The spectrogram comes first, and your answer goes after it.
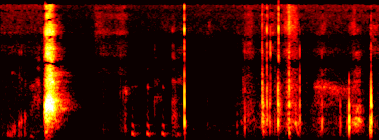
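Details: Casper, a pet Chihuahua urged to 'talk' indoors and recorded on an Android phone, gives one sharp, loud bark near the start, followed by soft clicks, small thumps and faint vocal sounds.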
